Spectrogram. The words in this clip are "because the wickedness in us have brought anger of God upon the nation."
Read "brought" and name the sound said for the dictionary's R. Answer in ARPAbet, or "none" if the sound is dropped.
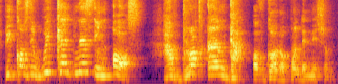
R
